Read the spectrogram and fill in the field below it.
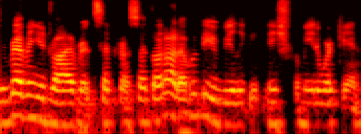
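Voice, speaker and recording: A woman speaks with a Dutch accent at a fairly low pitch. Her pitch varies in an ordinary way. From Netherlands, Amsterdam. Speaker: marketing executive. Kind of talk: interview. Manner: hesitant, many fillers.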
